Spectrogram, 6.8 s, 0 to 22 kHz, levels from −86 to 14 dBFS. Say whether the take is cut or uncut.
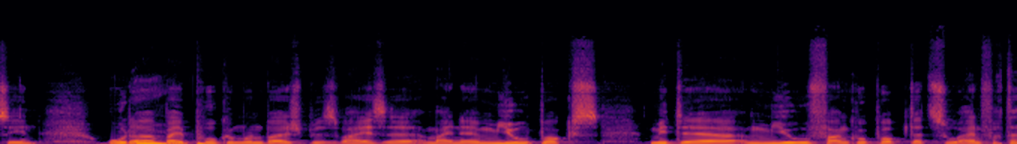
uncut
